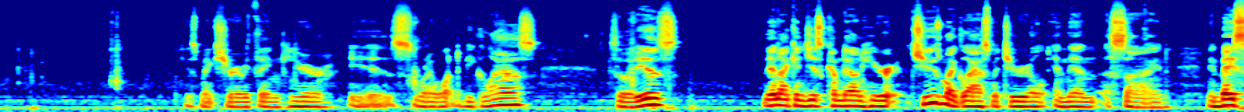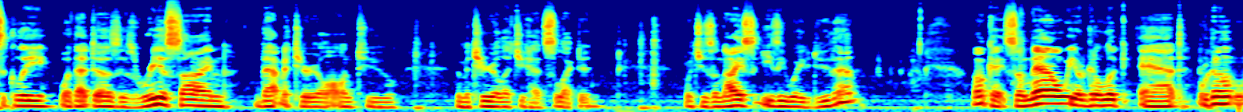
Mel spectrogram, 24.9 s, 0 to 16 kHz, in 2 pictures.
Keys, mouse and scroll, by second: 3.8-5.4 middle drag, 5.5-7.7 middle drag, 9.5 middle click, 16.8 a, 19.0 Tab.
